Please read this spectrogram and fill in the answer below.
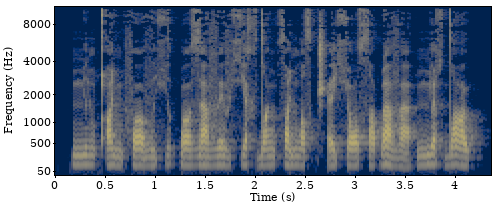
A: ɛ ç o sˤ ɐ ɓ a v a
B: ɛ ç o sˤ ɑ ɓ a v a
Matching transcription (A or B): A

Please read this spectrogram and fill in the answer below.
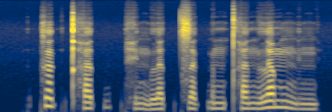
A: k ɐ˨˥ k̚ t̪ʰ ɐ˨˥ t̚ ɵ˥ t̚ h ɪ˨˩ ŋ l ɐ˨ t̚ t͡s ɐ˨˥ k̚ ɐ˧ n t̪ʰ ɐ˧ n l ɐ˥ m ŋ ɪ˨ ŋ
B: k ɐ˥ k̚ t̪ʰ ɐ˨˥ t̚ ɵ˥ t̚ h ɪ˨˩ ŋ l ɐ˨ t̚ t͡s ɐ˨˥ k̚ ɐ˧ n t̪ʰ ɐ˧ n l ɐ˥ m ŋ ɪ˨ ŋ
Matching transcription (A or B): B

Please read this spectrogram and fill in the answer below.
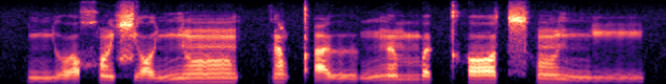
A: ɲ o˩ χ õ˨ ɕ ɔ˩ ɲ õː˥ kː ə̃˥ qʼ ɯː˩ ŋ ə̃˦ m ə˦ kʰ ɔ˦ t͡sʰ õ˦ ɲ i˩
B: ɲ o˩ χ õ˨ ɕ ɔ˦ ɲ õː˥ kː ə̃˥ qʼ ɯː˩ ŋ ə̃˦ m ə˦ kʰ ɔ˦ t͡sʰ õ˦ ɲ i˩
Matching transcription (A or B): A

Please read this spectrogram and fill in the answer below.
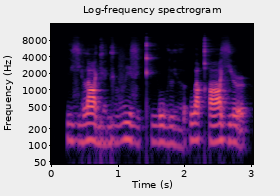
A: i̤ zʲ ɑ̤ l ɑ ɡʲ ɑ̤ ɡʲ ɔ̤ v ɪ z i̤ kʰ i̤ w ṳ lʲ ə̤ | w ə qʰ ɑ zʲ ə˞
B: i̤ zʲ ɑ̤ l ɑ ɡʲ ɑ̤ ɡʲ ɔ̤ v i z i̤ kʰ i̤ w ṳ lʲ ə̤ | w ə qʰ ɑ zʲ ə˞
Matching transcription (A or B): B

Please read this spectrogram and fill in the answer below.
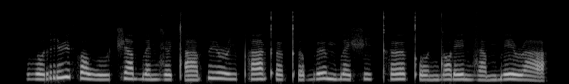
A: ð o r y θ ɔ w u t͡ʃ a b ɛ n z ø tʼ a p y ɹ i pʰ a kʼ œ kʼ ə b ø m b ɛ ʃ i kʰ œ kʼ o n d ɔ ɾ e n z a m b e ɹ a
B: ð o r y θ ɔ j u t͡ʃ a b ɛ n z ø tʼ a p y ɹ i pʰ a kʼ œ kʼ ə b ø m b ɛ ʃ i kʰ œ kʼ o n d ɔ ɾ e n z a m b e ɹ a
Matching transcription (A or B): A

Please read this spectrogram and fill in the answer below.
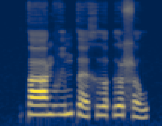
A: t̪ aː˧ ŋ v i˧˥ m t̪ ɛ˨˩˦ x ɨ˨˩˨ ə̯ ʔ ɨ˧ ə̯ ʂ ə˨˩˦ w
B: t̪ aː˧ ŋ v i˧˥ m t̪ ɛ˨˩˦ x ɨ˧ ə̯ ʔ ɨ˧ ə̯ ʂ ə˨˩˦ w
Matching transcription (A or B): B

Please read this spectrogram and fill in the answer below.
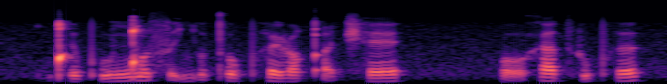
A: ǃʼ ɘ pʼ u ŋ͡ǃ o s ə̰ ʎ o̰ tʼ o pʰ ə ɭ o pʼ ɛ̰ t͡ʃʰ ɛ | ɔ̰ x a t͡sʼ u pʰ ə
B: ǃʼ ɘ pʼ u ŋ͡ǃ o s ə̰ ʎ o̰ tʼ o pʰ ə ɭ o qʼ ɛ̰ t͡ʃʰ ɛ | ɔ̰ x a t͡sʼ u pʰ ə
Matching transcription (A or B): B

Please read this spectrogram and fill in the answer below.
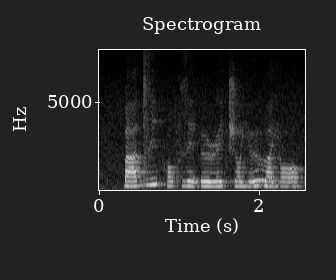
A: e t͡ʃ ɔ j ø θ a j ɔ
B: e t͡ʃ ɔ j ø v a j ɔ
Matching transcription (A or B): B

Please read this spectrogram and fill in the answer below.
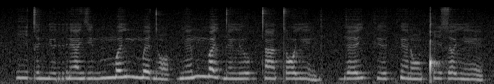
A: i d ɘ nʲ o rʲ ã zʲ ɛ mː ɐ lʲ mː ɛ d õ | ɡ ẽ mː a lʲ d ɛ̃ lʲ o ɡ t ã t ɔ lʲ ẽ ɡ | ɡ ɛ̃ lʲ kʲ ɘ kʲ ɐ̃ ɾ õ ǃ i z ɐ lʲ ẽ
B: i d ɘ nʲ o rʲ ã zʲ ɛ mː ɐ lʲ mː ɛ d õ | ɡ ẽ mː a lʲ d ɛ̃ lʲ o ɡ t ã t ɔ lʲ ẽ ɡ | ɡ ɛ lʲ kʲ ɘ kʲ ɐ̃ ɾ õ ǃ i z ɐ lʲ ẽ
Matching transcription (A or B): B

